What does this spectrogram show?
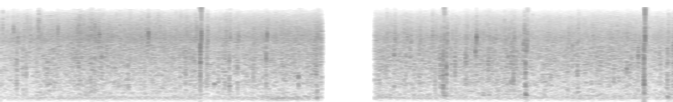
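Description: Steady rain falling, with single drops striking sharply close by about once a second. The sound cuts out entirely for about half a second a little after three seconds in.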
